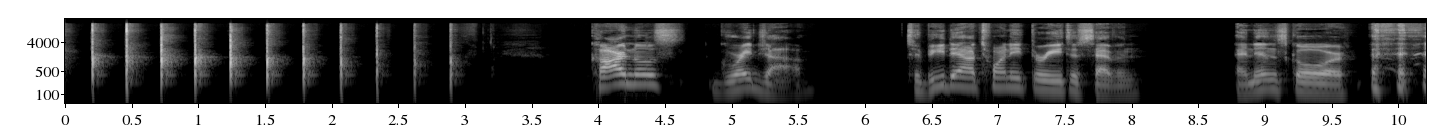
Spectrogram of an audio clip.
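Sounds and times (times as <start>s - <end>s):
hand claps: 0.0s - 3.1s
speech: 4.0s - 5.7s, 6.3s - 8.1s, 8.8s - 10.2s.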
